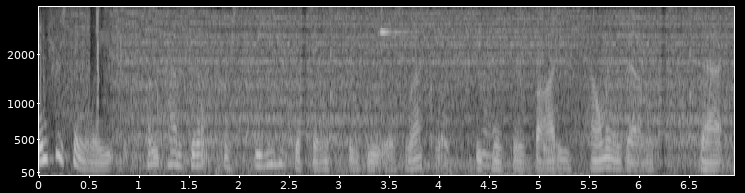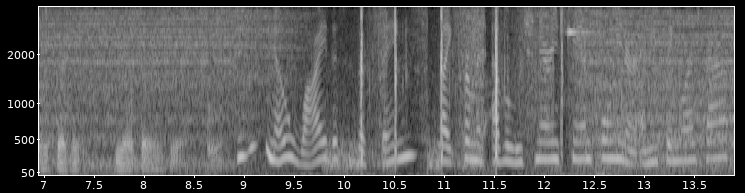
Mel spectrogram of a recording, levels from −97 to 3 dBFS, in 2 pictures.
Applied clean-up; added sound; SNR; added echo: none; Fire + Coin (dropping) / Glass; 2 dB; none.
